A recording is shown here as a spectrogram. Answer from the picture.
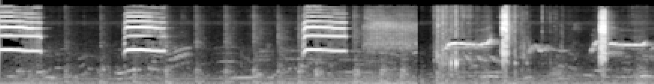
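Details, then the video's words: An ashy drongo in full song, showing its range. It gives three loud, rich whistled notes about every two seconds, each with a short falling tail. These are followed by buzzy, rasping phrases and sharp, clipped notes. "Srigunting abu - abu Gacor bongkar Isian"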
